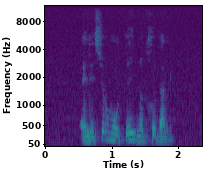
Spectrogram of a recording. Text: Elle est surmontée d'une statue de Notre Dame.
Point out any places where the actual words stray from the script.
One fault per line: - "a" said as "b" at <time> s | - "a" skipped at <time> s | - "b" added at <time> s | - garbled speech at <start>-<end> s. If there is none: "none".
- "d'une statue de" skipped at 1.4 s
